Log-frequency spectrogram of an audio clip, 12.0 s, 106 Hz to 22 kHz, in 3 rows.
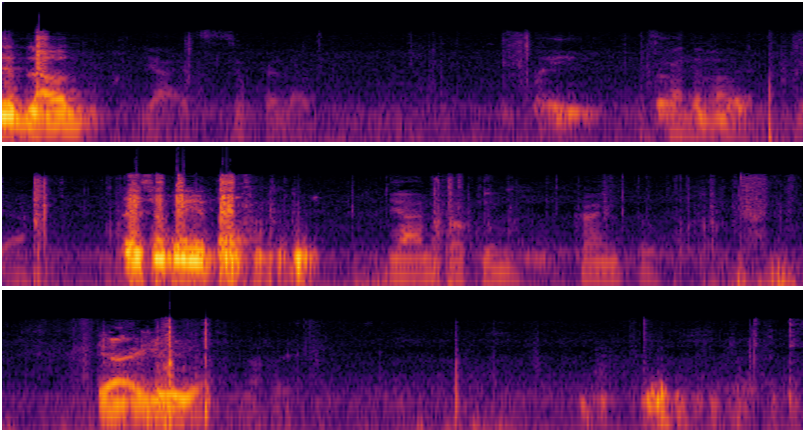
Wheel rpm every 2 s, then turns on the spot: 0, 0, 0, 0, 0, 0.
none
